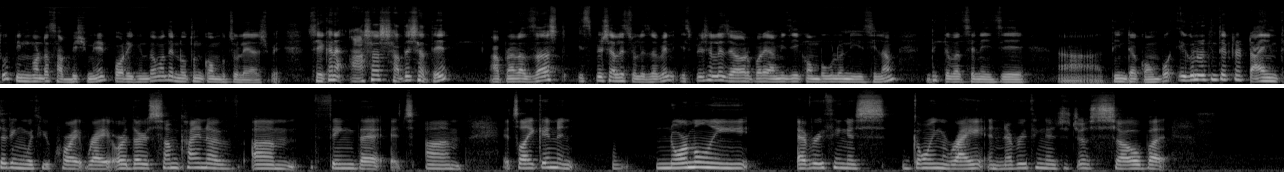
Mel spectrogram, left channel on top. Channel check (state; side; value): different; both; correlation 0.01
